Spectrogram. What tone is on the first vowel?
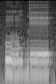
falling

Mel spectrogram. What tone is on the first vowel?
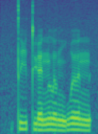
high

